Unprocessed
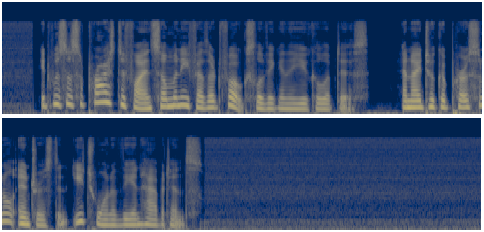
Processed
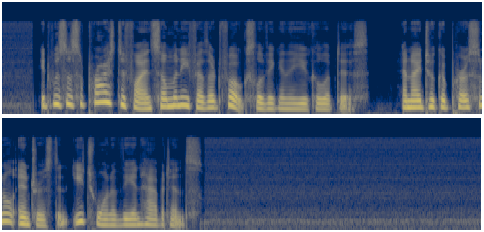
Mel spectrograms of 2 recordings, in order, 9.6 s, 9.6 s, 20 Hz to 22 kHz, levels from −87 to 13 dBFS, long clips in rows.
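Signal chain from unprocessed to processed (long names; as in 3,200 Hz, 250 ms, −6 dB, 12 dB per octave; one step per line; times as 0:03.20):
high-pass filter 69 Hz 6 dB per octave
parametric band 340 Hz +13 dB 2.2 octaves
level −1.5 dB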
